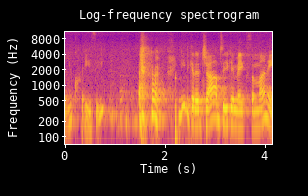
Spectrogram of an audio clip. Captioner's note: chuckles; audience laughing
